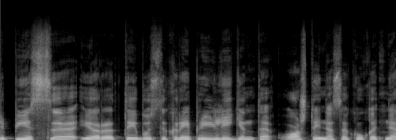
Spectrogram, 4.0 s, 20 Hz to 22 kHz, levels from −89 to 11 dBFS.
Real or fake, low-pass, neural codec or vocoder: fake; 19.8 kHz; vocoder, 44.1 kHz, 128 mel bands every 256 samples, BigVGAN v2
